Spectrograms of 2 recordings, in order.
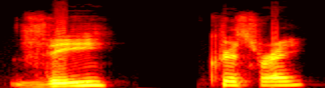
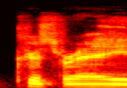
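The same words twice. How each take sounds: First: THE set apart, then Chris Ray rising; double-check "The Chris Ray" in disbelief, pausing after The; retold amazement. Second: Said in the usual way. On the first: Team guy hearing a famous navigator's name, incredulous.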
